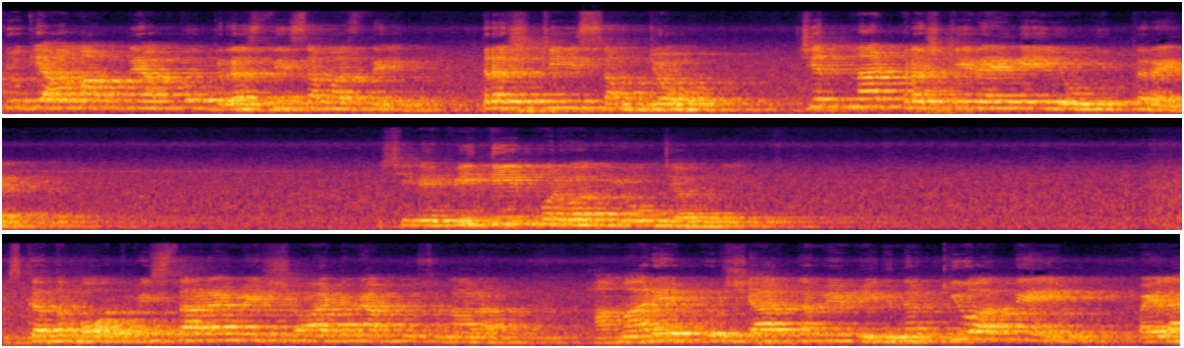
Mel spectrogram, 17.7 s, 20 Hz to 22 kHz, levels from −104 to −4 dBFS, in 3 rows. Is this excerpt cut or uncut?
uncut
